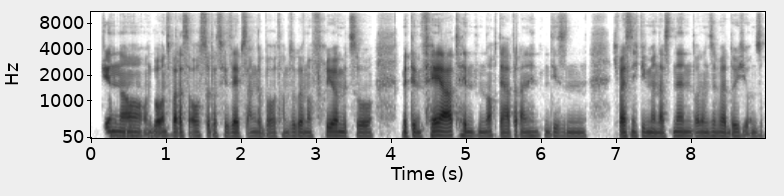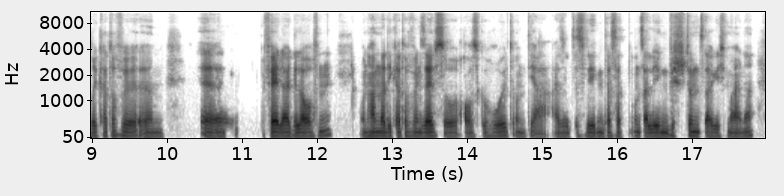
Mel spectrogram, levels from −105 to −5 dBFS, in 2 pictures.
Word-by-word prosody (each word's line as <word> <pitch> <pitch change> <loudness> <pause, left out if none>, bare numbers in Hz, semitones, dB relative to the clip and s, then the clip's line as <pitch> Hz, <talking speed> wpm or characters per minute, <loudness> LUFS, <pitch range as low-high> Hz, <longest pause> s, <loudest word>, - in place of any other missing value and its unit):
Genau. 95 -2 +2
Und 90 - -7
bei - - +1
uns 95 +1 -1
war - - +6
das 90 0 0
auch 95 - 0
so, - - -2
dass 85 - -5
wir 90 - -5
selbst 90 0 +2
angebaut 90 -1 -5
haben, 90 -1 -9
sogar 90 0 -1
noch 90 -1 -5
früher 100 +2 +2
mit 95 0 -3
so 90 -1 -1 0.4
mit - - -1
dem 90 -2 +1
Pferd 100 +1 +8
hinten 95 -3 -3
noch. 100 +3 -2
Der 85 - 0
hatte 85 - -1
dann 90 - -4
hinten 95 0 -8
diesen, 90 -1 -7 0.3
ich - - -15
weiß 90 0 +5
nicht, 95 -3 -6
wie 95 - -3
man 90 -1 -2
das 85 0 -3
nennt, 95 0 -2
und - - -2
dann 90 -1 -3
sind 95 0 -5
wir 90 - +1
durch 90 0 -4
unsere 90 0 -4
Kartoffel, 100 -2 -1
ähm, 85 -1 -3 0.5
äh, 90 0 +1 0.5
Felder 95 -1 +7
gelaufen 95 +6 +1 0.3
und 90 0 -7
haben 95 +1 +1
da 95 - +5
die 90 0 -3
Kartoffeln 90 0 -2
selbst 90 +1 +5
so 85 0 -1
rausgeholt 90 +2 -3
und 85 -1 -9
ja. - - -5
Also 85 0 -6
deswegen, 90 +1 -3
das 85 +3 -3
hat 85 - -1
unser 95 -3 +1
Leben 90 0 +2
bestimmt, 95 +2 -1
sage 85 - 0
ich 85 - -7
mal, 85 -1 -2
ne? 95 +5 -5
90 Hz, 225 wpm, -26 LUFS, 90-95 Hz, 0.5 s, Pferd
